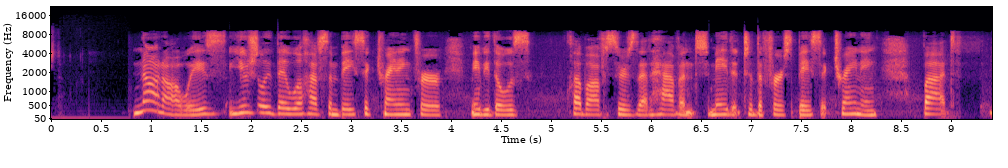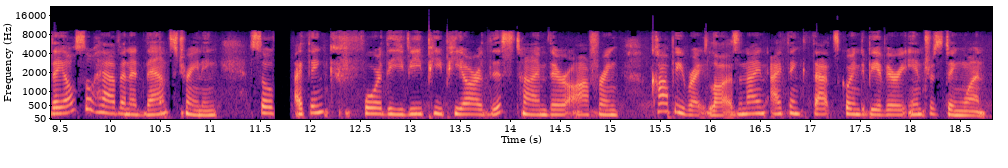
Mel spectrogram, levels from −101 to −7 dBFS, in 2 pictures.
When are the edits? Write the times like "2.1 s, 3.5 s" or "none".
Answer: 11.6 s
